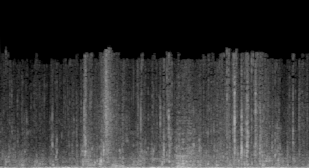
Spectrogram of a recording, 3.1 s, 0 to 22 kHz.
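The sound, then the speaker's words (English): Water splashes and trickles steadily as a 53-year-old farmer washes a batch of cucumbers out in his fields at noon on a hot May day in India, a continuous wet sloshing with small irregular bursts. “I spoke with the 53-year-old farmer as he was out in the fields at noon, and you can hear him there. He was washing a batch of his cucumbers on a really hot day in May.”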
